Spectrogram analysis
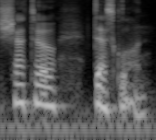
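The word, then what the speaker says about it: Château Desclans: So it's Chateau Desclans.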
